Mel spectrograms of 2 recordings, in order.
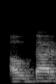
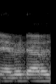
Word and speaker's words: avatar: Here, HR manager in his new avatar, अवतार नहीं बोलते, इसका प्रोनाउंसिएशन एवेटार होता है।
